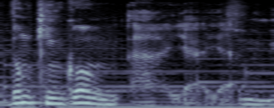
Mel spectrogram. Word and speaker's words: Donkey Kong: Cuando estábamos hablando de la Nintendo 64 que dijo, que dijo, dijo Donkey Kong en vez de Donkey Kong, que es la pronunciación correcta en inglés.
